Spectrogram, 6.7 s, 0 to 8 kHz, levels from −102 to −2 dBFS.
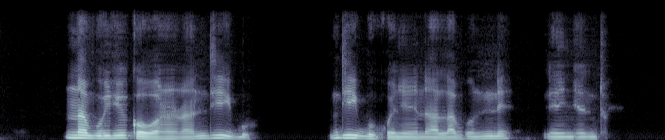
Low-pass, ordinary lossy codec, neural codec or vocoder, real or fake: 7.2 kHz; none; codec, 16 kHz, 0.8 kbps, ZipCodec; fake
